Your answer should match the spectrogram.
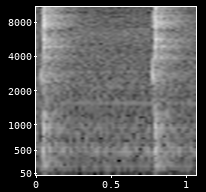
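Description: Two crisp, evenly spaced ticks from a Pulse Energy Replenisher (PER) machine used in animal treatment, close and clear over a faint background hum, about three-quarters of a second apart.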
